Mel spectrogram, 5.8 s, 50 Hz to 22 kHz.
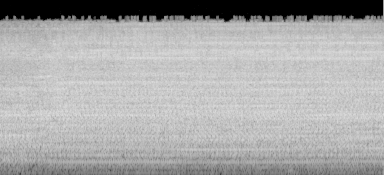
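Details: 2015 Lexus IS250 V6 AWD, no codes, throttle body already replaced, mass airflow sensor unplugged, throttle plate moved by hand: steady, busy high idle with hissy top end that never settles; idles over 2,000 RPM in Park, cause unclear.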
